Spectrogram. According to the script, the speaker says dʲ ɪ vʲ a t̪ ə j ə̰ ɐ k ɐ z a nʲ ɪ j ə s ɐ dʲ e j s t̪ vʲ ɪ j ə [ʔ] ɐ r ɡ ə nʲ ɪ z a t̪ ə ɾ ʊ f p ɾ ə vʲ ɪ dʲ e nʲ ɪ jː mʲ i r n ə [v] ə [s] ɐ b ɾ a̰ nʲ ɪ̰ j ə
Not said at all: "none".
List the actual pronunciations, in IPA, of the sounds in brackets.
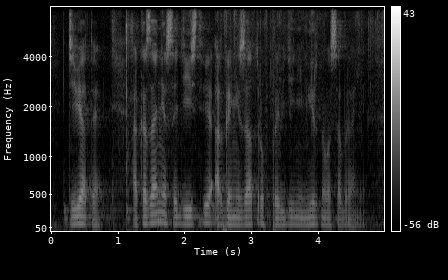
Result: ʔ, v, s

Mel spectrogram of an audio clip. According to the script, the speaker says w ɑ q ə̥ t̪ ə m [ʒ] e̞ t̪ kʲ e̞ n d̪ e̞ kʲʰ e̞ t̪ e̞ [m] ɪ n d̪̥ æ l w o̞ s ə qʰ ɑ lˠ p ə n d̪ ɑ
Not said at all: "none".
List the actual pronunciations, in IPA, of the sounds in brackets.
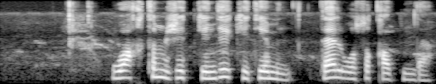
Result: ʒ, m

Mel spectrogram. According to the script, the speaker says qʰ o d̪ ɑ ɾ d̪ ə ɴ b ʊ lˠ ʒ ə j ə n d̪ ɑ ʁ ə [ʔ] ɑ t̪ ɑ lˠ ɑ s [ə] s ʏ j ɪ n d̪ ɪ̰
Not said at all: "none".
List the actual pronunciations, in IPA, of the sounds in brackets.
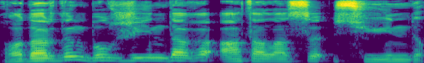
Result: ʔ, ə

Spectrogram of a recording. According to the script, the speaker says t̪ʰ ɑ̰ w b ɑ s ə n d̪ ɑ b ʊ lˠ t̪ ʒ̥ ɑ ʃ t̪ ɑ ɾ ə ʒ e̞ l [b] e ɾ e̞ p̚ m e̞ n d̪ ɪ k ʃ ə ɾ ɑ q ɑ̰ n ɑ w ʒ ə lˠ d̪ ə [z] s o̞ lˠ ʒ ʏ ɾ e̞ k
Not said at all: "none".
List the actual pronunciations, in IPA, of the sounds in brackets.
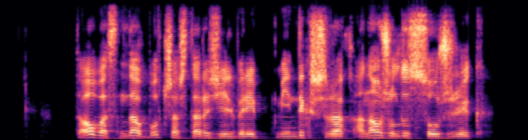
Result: b, z

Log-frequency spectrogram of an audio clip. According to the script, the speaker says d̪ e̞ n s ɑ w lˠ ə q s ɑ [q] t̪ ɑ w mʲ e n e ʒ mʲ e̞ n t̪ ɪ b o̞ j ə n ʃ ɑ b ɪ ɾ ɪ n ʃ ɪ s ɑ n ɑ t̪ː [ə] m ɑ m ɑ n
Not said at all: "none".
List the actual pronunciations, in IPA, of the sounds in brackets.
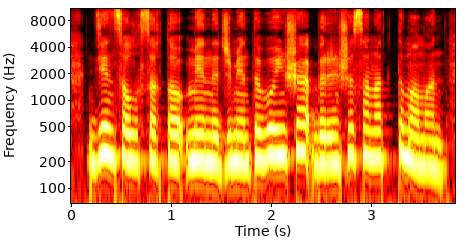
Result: q, ə

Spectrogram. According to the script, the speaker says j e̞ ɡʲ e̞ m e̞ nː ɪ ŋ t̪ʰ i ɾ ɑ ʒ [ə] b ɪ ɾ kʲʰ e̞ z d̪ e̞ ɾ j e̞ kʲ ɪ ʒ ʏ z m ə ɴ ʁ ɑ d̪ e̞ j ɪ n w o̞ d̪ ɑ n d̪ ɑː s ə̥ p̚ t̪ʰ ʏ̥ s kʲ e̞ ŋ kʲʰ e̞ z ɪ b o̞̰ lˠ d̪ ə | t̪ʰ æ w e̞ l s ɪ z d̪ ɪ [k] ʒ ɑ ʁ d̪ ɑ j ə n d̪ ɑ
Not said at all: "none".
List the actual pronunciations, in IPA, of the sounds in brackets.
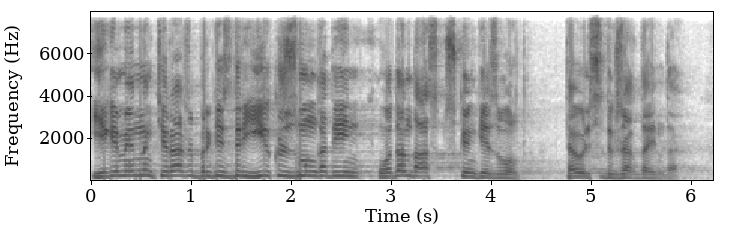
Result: ə, k

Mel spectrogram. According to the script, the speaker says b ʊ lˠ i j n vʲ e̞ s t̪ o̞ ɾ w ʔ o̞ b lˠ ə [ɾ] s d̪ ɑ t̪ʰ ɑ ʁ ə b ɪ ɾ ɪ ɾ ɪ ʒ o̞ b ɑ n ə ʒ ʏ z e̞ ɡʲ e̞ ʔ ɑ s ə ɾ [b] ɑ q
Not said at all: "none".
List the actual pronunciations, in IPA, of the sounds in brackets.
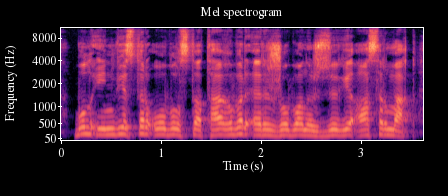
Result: none, m

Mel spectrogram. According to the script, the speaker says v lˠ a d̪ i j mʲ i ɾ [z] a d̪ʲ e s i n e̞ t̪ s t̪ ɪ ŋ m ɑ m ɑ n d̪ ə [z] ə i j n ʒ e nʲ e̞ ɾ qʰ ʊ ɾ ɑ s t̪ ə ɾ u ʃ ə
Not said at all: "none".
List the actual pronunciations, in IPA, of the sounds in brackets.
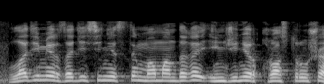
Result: z, ʁ

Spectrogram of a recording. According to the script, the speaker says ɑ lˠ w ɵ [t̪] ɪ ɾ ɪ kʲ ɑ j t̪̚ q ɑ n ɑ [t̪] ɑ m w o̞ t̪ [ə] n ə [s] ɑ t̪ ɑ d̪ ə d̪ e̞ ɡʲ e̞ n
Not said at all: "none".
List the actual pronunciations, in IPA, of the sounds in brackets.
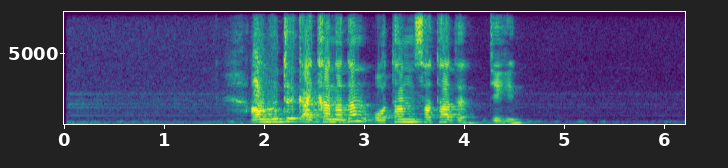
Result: t̪, d̪, ɑ, s

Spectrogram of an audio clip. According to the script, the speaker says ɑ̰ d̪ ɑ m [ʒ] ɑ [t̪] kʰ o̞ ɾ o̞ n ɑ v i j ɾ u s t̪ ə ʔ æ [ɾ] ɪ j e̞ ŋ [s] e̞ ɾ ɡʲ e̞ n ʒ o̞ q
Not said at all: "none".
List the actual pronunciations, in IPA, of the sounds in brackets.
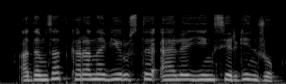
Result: z, t̪, l, s

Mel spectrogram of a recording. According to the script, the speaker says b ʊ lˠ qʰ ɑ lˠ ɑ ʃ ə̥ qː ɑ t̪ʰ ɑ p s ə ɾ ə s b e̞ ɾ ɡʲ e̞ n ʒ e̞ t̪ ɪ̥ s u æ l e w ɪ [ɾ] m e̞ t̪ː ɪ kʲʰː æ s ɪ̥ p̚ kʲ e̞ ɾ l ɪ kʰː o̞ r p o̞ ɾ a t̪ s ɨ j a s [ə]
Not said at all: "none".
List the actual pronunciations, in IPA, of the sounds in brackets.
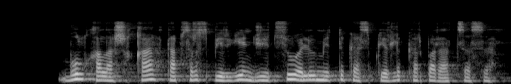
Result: none, ə

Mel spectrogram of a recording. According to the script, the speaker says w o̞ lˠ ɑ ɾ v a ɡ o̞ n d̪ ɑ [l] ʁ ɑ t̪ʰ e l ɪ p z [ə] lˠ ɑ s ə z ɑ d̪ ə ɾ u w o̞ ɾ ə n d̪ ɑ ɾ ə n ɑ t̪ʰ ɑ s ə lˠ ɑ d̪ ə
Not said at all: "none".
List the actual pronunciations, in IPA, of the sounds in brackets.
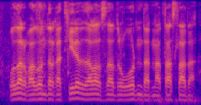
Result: ɾ, ɑ

